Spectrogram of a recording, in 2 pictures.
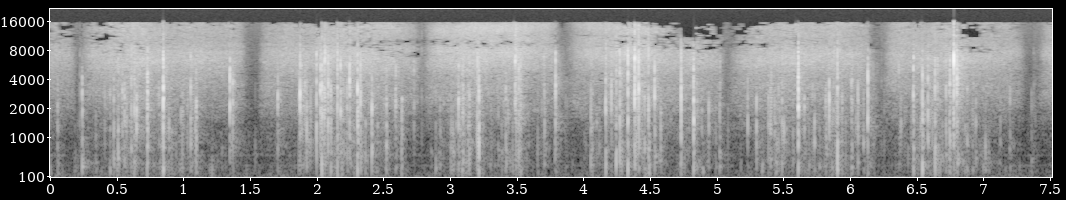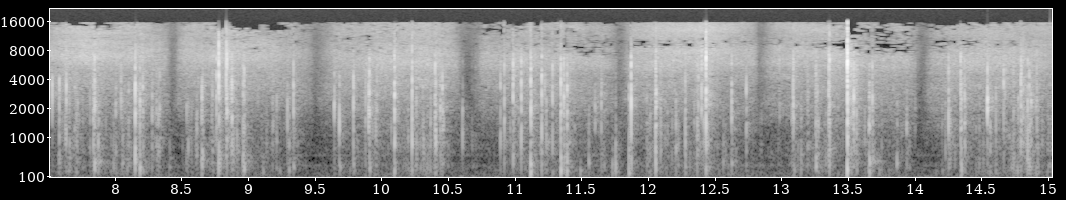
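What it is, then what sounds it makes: Paper-foil coffee bean bag. An orange paper-foil coffee bag full of beans lies on its side while a flat palm rubs and presses the paper. The result is dense, bright crinkling and crunching in repeated swells, with short sharp crackles inside each pass and little low end.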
